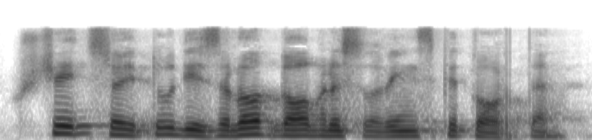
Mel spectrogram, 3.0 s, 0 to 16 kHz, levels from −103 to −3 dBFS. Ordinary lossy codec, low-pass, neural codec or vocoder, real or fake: MP3, 64 kbps; 7.2 kHz; codec, 16 kHz, 1 kbps, FreqCodec, larger model; fake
